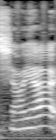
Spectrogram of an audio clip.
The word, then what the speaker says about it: Xiaoya: everyone my name is xiaoya and Anna you have pronounced it perfectly but I think everyone you can also call me because I know xiaoya is a bit difficult to pronounce So currently I'm a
